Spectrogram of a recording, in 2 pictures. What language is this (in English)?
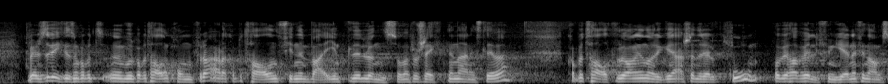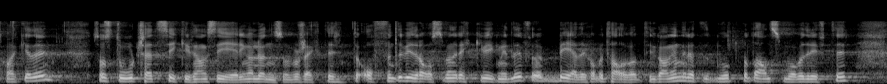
Norwegian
